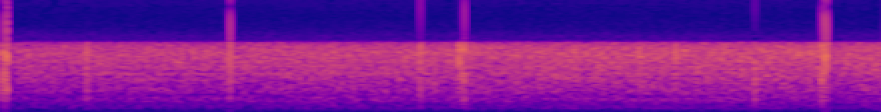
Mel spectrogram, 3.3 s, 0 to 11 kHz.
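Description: Steady hiss of amateur radio receiver static at a noise level of strength 6 fills the whole stretch, loud and even, broken by a few brief sharp crackles and clicks. No voices come through.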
